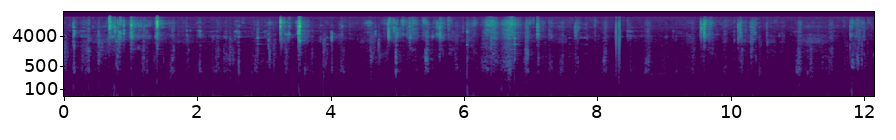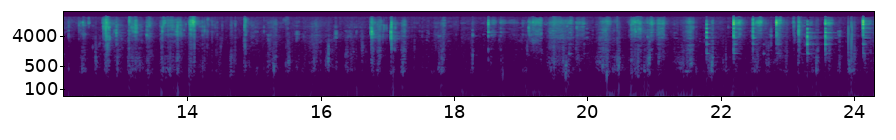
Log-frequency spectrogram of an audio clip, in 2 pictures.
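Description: Close-miked chewing and crunching of crisp stir-fried green chili peppers and vegetables, an irregular run of wet crackles and bites throughout.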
